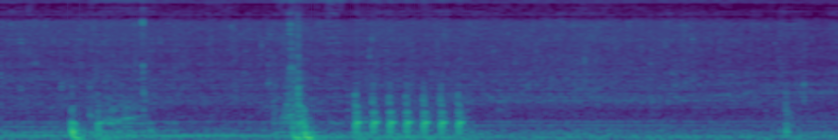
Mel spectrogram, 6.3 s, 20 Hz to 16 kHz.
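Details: 2017 Chevy Bolt electric car, new on delivery and under warranty: a rapid burst of about seven sharp repetitive clicks from the brake booster after the brake pedal is pressed.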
